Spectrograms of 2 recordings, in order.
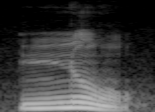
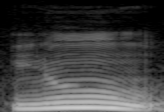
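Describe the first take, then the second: First: "نو" as a short no; brief o in "نو"; short vowel. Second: "نو" as a long noo; long vowel. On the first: Teacher showing nun alone, short "نو" as no. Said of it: "اما واو او رو تقویت". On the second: Teacher strengthening nun with vav, long "نو" as noo. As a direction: hold the oo in "نو". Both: Shown as a demonstration.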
